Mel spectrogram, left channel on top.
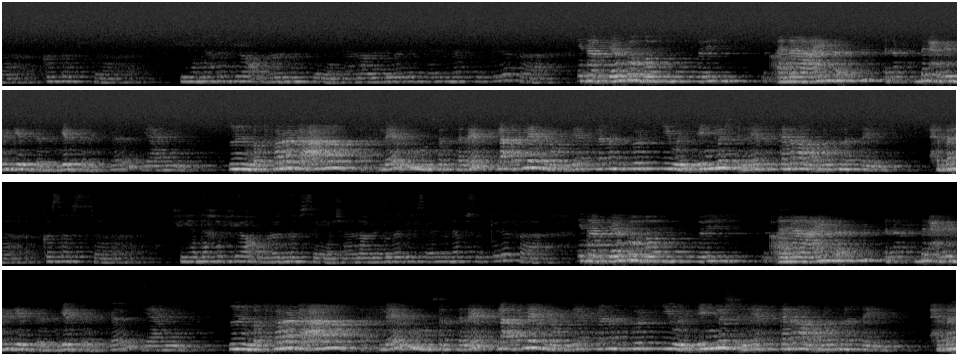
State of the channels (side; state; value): left; noise; hiss, 10 dB below the sound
